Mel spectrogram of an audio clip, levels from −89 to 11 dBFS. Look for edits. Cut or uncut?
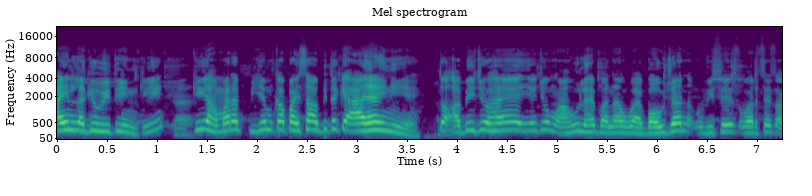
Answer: cut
